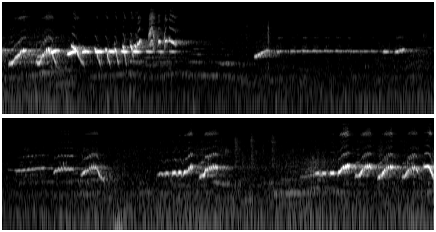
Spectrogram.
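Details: White-rumped shama from Aceh in full song after a midday bath: loud bursts of varied rich whistles and rapid slurred notes, with a long steady whistle between bursts.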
